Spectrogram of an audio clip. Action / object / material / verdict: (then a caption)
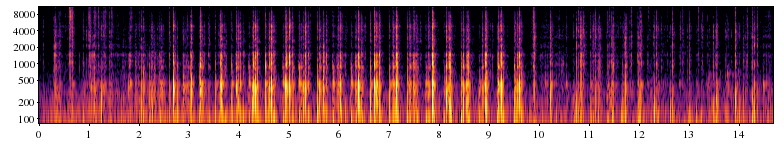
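tap / plastic wipes canister / plastic / none. Fingertips tap and scratch the label and body of a Lysol plastic disinfecting wipes canister. Rapid, irregular hollow taps with a mid-low ring are mixed with dry scratching that rises and falls in bursts. Each tap decays quickly.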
